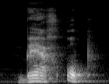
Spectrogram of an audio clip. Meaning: uphill, moving up a slope
- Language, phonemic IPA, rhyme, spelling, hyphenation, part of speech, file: Dutch, /bɛrxˈɔp/, -ɔp, bergop, berg‧op, adverb, Nl-bergop.ogg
